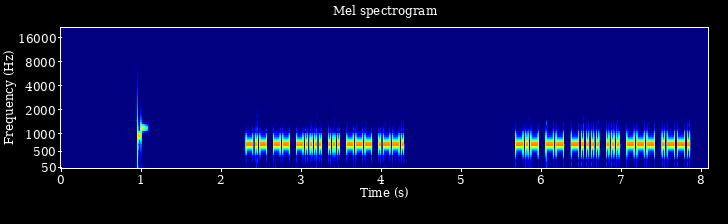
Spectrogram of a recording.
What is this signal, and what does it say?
Morse code, heard as a keyed tone, about 37 wpm, 700 Hz. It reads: KM6SOP KM6SOP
